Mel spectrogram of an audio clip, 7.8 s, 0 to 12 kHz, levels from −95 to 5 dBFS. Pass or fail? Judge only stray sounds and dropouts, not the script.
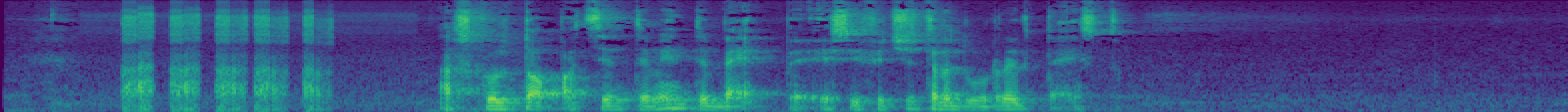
fail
